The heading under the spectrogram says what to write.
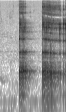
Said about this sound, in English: Excuse me, I'm burping because I'm drinking beer.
